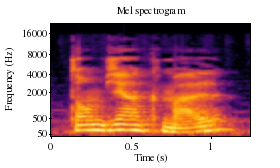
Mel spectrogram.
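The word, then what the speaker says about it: tant bien que mal: 難しくありません。tant bien que mal、 tant bien que mal と発音します。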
